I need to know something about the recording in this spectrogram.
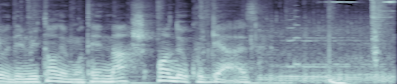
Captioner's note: zap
